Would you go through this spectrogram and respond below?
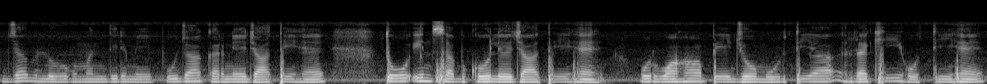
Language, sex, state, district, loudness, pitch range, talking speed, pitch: Hindi, male, Haryana, Jhajjar, -18 LUFS, 120-130 Hz, 140 wpm, 125 Hz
